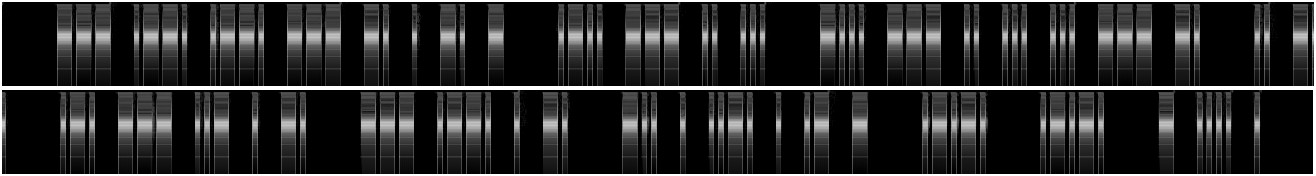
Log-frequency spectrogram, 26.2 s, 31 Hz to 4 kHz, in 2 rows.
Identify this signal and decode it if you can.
Morse code, heard as a keyed tone, about 25 wpm, spaced as for 20 wpm, 550 Hz. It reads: OPPONENT LOIS BOISSON IN ROUEN OPEN DEFEAT <AR> <AR> THE
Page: news-headlines-in-morse-code-at-20-wpm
